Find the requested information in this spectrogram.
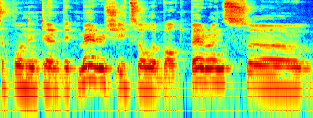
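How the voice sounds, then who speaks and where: A man speaks at a fairly slow pace with a Russian accent and a fairly high pitch. His pitch varies in an ordinary way, and there is noticeable background noise. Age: 30s. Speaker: vlogger. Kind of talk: tutorial. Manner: halting, many fillers.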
